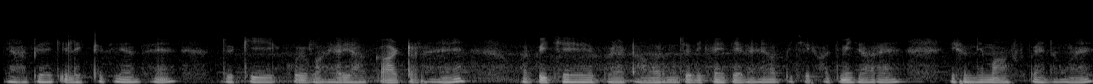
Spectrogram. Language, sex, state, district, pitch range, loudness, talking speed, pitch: Hindi, male, Maharashtra, Dhule, 105-115 Hz, -36 LUFS, 190 wpm, 110 Hz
